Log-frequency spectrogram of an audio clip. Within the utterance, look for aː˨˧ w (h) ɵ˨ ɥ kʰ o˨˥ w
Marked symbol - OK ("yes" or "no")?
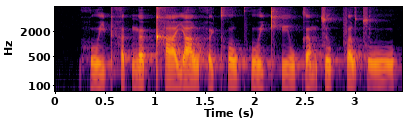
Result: yes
